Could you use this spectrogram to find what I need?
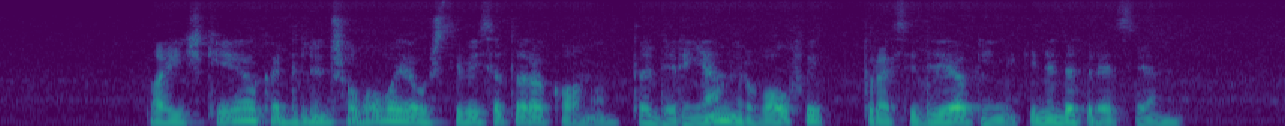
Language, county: Lithuanian, Šiauliai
